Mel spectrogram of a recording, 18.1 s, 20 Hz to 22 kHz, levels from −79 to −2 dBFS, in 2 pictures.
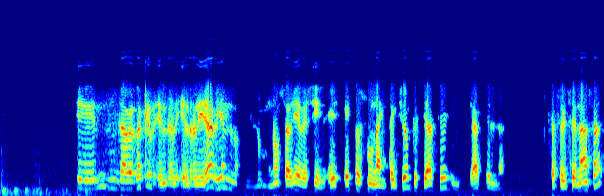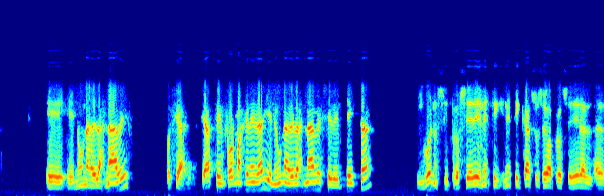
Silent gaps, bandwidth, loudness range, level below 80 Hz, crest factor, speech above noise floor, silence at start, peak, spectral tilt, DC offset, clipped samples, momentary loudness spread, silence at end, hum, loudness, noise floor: none; 8 kHz; 4 LU; -72 dBFS; 18 dB; 48 dB; 0.05 s; -4 dBFS; -4.5 dB/octave; under 0.1%; under 0.1%; 12 LU; 0 s; none; -21 LUFS; -69 dBFS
